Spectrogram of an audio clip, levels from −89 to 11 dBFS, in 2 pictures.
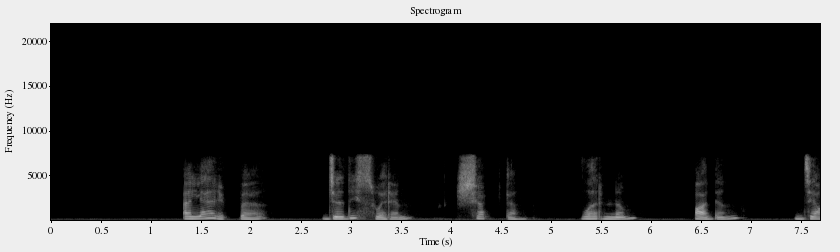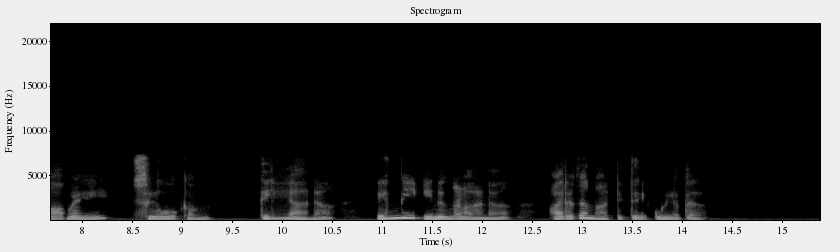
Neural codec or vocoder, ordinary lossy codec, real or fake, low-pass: codec, 24 kHz, 1 kbps, SNAC; none; fake; 7.2 kHz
